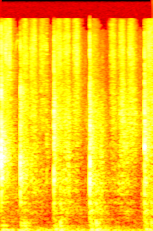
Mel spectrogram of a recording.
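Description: Chalk scratching on a chalkboard as letters are written, a quick series of short strokes.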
